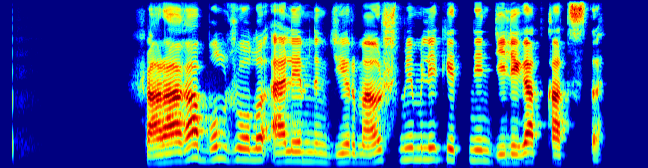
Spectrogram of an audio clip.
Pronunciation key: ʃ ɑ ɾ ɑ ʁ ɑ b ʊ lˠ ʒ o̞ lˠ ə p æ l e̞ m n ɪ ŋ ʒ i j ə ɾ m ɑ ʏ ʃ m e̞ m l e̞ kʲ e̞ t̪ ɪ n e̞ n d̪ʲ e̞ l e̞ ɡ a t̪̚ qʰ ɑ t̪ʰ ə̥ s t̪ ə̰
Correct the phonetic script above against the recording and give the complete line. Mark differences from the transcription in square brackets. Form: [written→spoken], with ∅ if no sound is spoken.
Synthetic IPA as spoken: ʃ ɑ ɾ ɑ ʁ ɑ b ʊ lˠ ʒ o̞ lˠ ə [p→ʔ] æ l e̞ m n ɪ ŋ ʒ i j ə ɾ m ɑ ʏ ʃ m e̞ m l e̞ kʲ e̞ t̪ ɪ n e̞ n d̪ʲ e̞ l e̞ ɡ a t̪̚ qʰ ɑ [t̪ʰ→t̪] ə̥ s t̪ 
